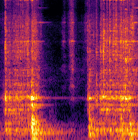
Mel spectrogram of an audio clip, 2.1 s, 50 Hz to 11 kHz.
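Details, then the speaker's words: 1984 Mercedes 300SD W126, rear hub spun by hand with caliper and rotor off: gritty crunching bursts that fade and return each turn; failed rear wheel bearing, first heard while driving. "unfortunately that doesn't sound too positive to me i think that's probably a wheel bearing and that is a whole bunch of work"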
